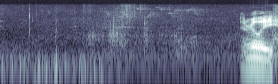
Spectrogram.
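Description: Faint small knocks and rustling, then a man's short vocal sound, like a drawn-out 'uh', near the end.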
